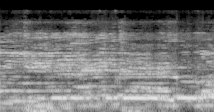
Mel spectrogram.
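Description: Church choir singing a worship song into microphones, several male and female voices together over music with a low beat about once a second.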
